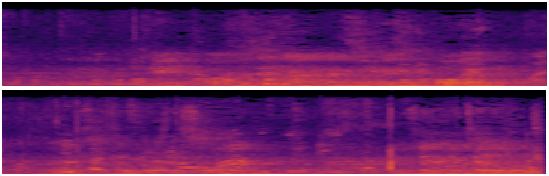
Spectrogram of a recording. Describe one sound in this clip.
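A small band plays music live outdoors, heard from a distance.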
